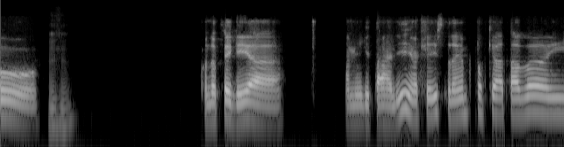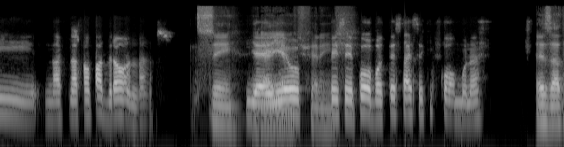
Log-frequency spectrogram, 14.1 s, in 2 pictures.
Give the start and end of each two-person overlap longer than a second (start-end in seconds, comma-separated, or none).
10.1-11.5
